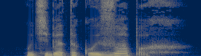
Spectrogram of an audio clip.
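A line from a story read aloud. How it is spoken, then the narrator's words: Husky whisper. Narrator (Russian): прошептал с хрипотцой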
